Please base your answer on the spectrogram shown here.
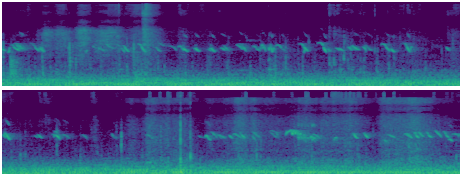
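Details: Chicks cheeping in a group: rapid strings of thin, high, falling peeps from several birds at once, with an occasional louder clear note, over a continuous low hum.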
